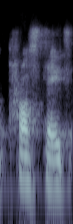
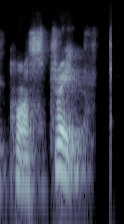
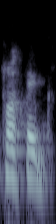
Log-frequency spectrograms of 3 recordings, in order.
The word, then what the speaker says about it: prostate: I think it's prostrate, as a lot of them say. So what is this prostate issue?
